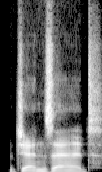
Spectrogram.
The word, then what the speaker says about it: Gen Z: talking kind of then, there's Gen Zed, Gen Z, depending on where you're kind of from is how how it's pronounced, is is a well,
